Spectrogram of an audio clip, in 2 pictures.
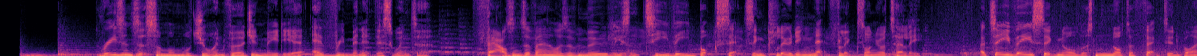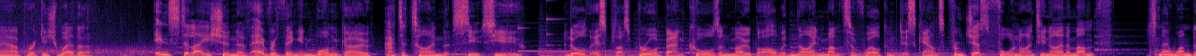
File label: Commercial; Virgin Media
